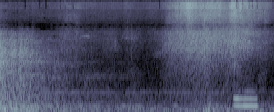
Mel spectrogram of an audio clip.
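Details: Soft background music and faint speech, with a short steady tone near the end and no animal voice.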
